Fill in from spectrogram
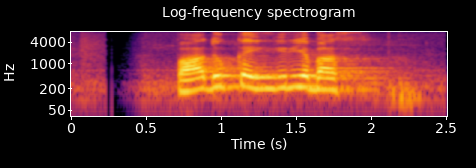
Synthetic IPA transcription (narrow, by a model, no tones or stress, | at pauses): paːd̪ukːɐɪŋɡɪɾɪjɐbaːs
